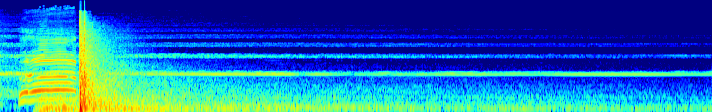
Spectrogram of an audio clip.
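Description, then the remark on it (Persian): A voice lets out a rising, strained yell that is cut off by a single sharp, loud rifle shot as a rifle held to the shooter's own temple is fired, followed by a steady high-pitched ringing tone over a low rumble that slowly fades. “توفنگ آوردم بالا گذاشتم رو شقیقه خودم و با همه وجود فریاد کشیدم و ماشه رو زدم”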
